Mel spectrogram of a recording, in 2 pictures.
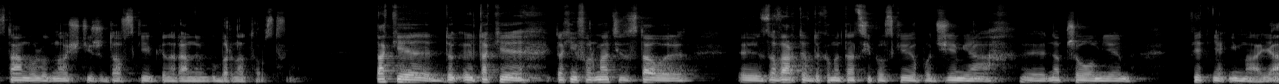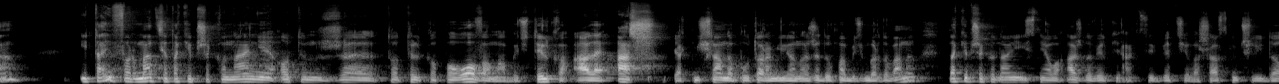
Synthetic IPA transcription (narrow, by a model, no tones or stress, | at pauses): st̪anulud̪nɔɕt͡ɕiʐɘd̪ɔfskʲejvɡɛnɛɾalnɘmɡubɛɾnat̪ʰɔ̰ɾst̪fʲɛ | t̪akʲɛt̪akʲɛt̪akʲɛinfɔɾmat̪sʲjɛzɔst̪awɘ | zavaɾt̪ɛvd̪ɔkumɛnt̪at̪sʲjipɔlskʲɛɡɔpɔd̪ʑemʲjanapʂɛwɔmʲjɛ | kfʲjɛt̪ɲaʔima̰ja̰ | it̪ainfɔɾmat̪sʲjat̪akʲɛpʂɛkɔnaɲɛʔɔt̪ɘmʐɛt̪ɔt̪ɘlkɔpɔwɔvamabɘt͡ɕt̪ɘlkʰɔ̰ʔalɛaʂjakmʲiɕlanɔpuwt̪ɔɾamʲilʲjɔnaʐɘd̪ufmabɘd͡ʑmɔɾd̪ɔvanɔt̪akʲɛpʂɛkɔnaɲɛist̪ɲawɔ̰ʔaʐd̪ɔvʲjɛlkʲejʔa̰k̚t̪sʲjivɡʲjɛt̪t͡ɕɛvaɾʂafskʲimt͡ʂɘlʲid̪ɔ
